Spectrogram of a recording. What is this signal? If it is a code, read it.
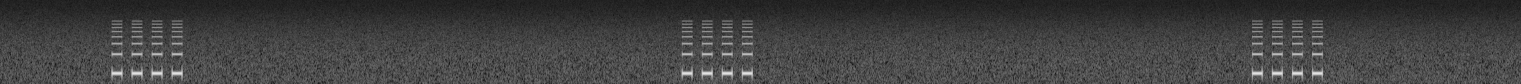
Alarm pattern, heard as an alarm's beeps, played three times, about 520 Hz. Temporal four. Carbon monoxide.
